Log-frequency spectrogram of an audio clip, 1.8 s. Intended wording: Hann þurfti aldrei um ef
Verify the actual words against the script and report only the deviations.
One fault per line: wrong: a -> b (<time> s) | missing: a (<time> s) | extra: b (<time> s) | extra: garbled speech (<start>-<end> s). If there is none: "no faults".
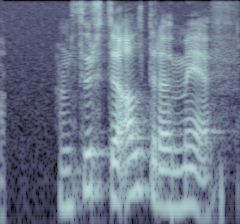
no faults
